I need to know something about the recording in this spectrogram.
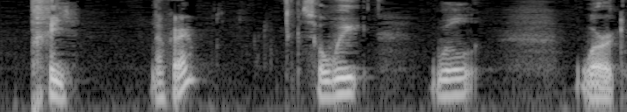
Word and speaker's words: pris: Same thing here, final S not pronounced, so prendre, pris.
